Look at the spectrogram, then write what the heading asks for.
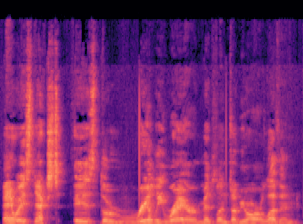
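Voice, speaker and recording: Male hobbyist vlogger, mid-pitched, casual and unscripted, rambling through details with repeats and enthusiasm. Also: measured pace, poor audio. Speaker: hobbyist collector presenting radios on video. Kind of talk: casual unscripted show-and-tell vlog.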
